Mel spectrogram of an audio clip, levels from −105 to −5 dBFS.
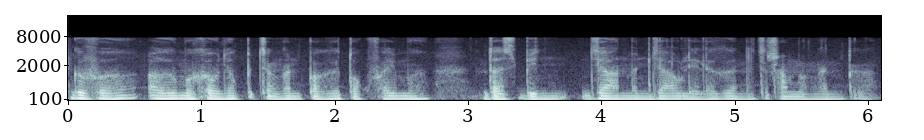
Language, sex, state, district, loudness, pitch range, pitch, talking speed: Wancho, male, Arunachal Pradesh, Longding, -18 LUFS, 115-125 Hz, 120 Hz, 175 wpm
